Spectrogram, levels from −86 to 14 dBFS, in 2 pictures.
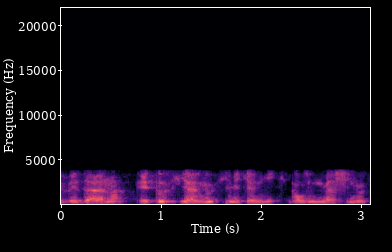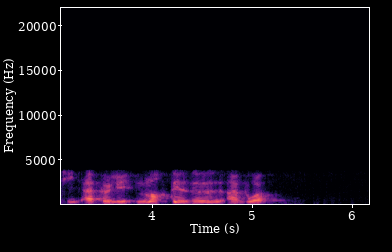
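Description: Throughout, the speech carries heavy AMR narrowband mobile codec damage: band-limited to about 300 Hz–3.5 kHz, buzzy and synthetic, consistent with roughly 5.9 kbps coding. Lost AMR speech frames follow. At 1.16–1.19 s, after "bédane est", a brief warble fits one concealed 20 ms frame. At 2.68–2.84 s, after "outil mécanique dans une", scattered losses smear and fade the sound. At 4.36–4.43 s, another short dip follows a single concealed frame.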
